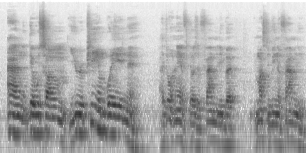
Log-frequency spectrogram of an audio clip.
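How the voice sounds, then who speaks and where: A man with a London accent speaks fairly quickly at a medium pitch, his pitch swinging very widely. The recording has audible room echo and noticeable background noise. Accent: London multicultural English. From South London, England (born Congo, moved at five). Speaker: podcast host. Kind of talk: casual interview chat.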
